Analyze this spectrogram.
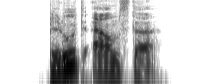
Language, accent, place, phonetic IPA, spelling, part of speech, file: German, Germany, Berlin, [ˈbluːtˌʔɛʁmstə], blutärmste, adjective, De-blutärmste.ogg
- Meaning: inflection of blutarm: 1. strong/mixed nominative/accusative feminine singular superlative degree 2. strong nominative/accusative plural superlative degree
